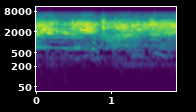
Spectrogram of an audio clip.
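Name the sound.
crowd yelling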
